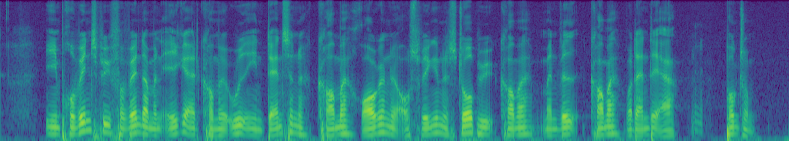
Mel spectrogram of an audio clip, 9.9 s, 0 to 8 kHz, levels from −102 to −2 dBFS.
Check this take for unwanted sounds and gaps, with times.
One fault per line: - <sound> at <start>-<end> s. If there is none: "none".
- laugh at 8.6-8.8 s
